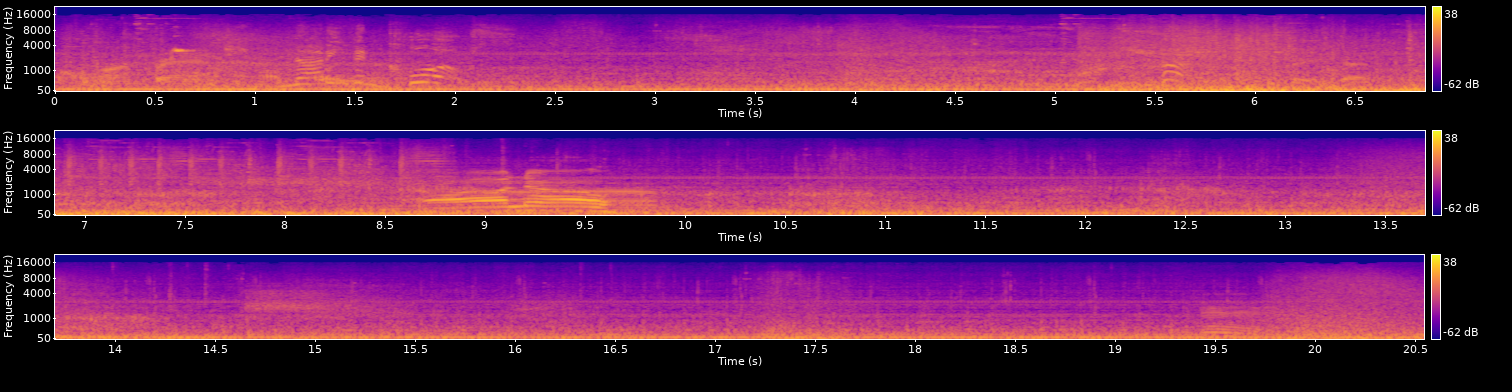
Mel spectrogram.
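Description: Magical blasts and sword swooshes ring out in bursts.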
